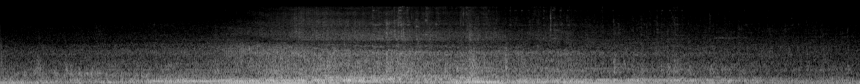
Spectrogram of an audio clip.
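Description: A motor vehicle passing by: engine and road noise build up about a second and a half in, are loudest in the middle and fade away near the end.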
